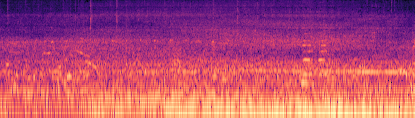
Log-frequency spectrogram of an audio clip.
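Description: A motor vehicle's engine running close by, a low steady hum that grows louder after about a second, with people talking around it.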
